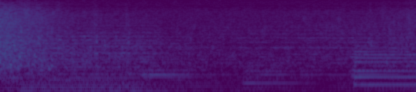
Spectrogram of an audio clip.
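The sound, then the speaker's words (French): Gentle lapping of sea water on a slightly milder winter morning, a faint, steady wash of soft hiss that holds at a low level throughout. “Et comme ce matin-là, il fait un peu moins froid, la mer là-bas s'est remise à clapoter.”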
